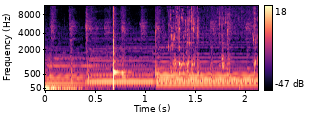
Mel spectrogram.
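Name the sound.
champagne being poured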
